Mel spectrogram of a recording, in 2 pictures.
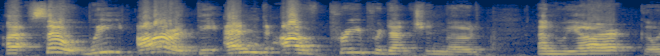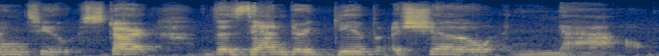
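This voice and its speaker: A middle-aged man hosting a live online talk show. His voice sits high for a man and he takes his time. He rambles and jokes and trails off into "uh" and "um" between thoughts. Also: takes it slowly, sharp tone, rough recording. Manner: rambling and jokey, with many fillers.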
